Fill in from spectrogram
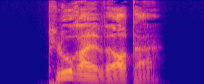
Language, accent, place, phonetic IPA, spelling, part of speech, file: German, Germany, Berlin, [ˈpluːʁaːlˌvœʁtɐ], Pluralwörter, noun, De-Pluralwörter.ogg
- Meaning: nominative/accusative/genitive plural of Pluralwort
